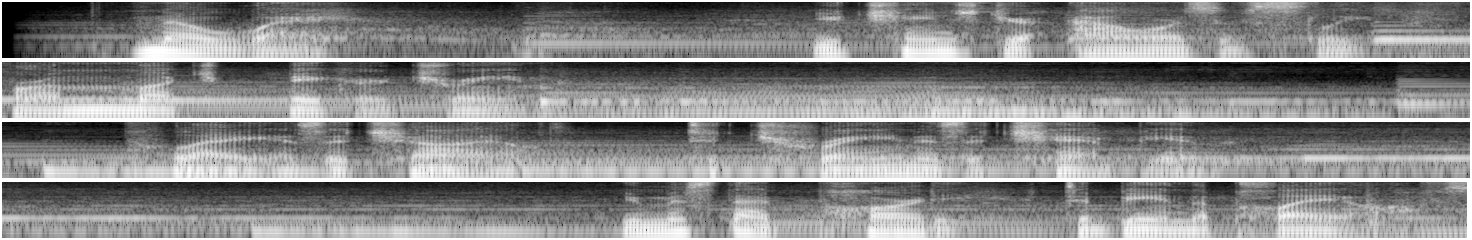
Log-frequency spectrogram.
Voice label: male american english athletes comercial; ideasonora

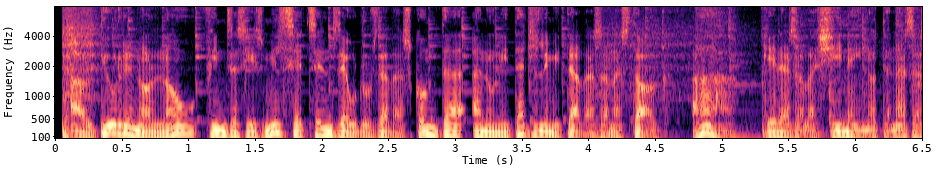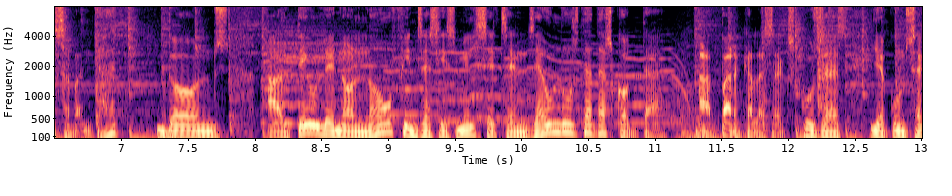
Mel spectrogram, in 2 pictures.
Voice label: male catalan car comercial; ideasonora

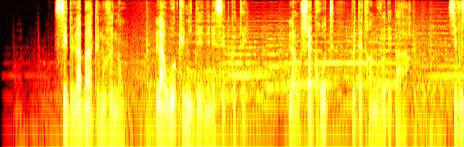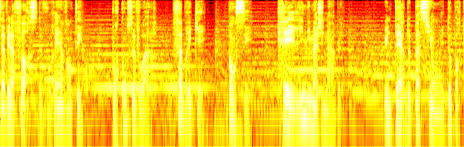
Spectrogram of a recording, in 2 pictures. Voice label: male french car comercial

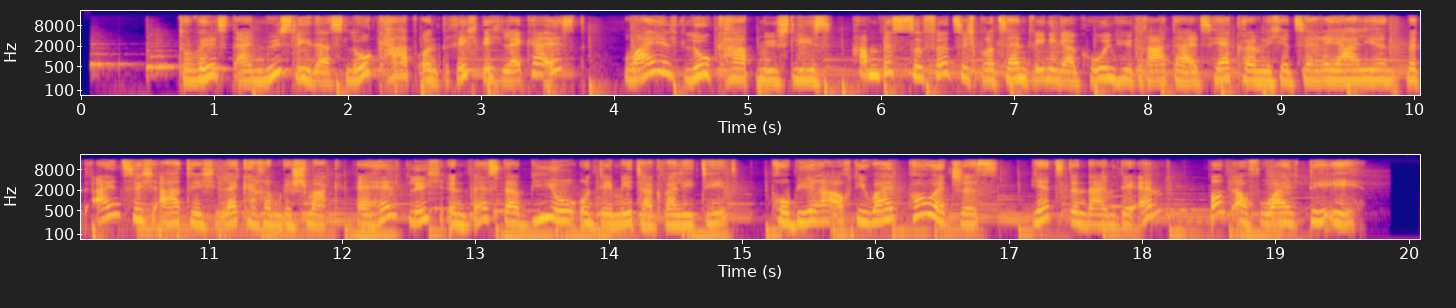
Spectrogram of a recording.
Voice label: female german commercial; ideasonora

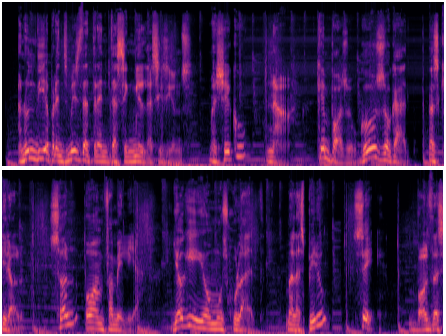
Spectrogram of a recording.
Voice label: male catalan car comercial; ideasonora

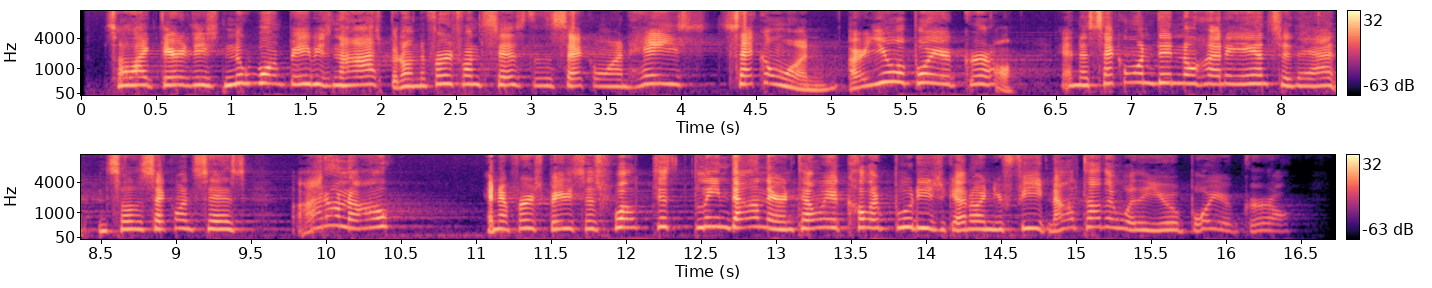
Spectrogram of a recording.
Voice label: male american english boy comercial; ideasonora

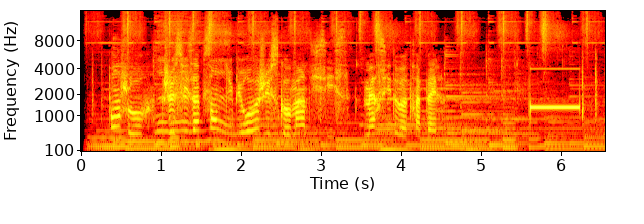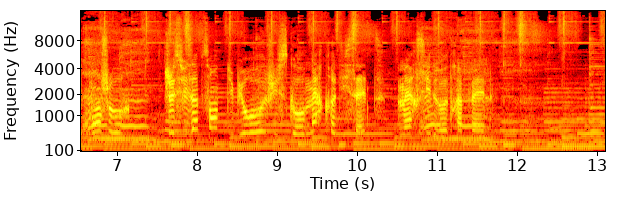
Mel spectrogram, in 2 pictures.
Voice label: female french bureau comercial; ideasonora

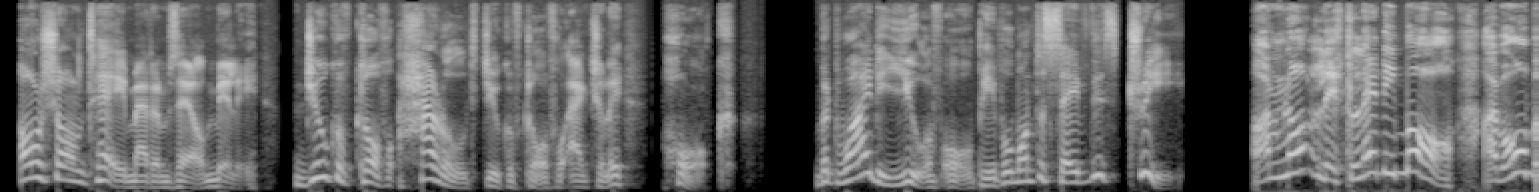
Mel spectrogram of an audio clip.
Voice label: male british english commercial; ideasonora

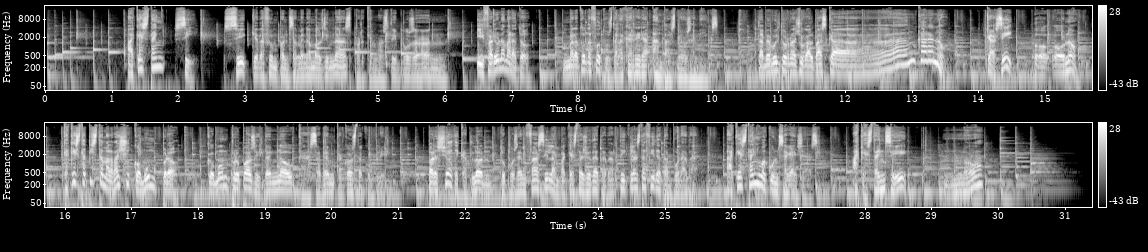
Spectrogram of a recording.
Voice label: male catalan sport comercial; ideasonora

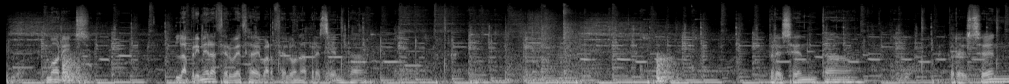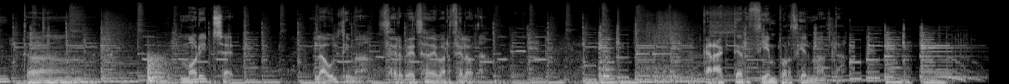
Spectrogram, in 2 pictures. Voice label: male spanish beer comercial

